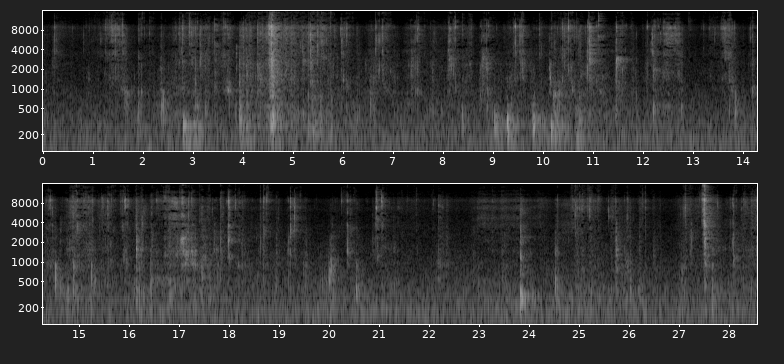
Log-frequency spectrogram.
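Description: Close-up eating sounds of a man chewing mouthfuls of puri and aloo dum: irregular wet chewing and small crackles, with a few louder bites along the way.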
